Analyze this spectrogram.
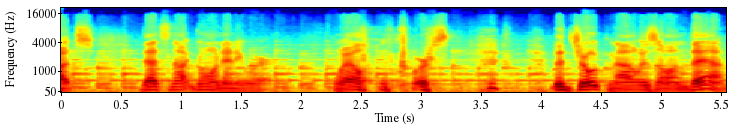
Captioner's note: laughing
